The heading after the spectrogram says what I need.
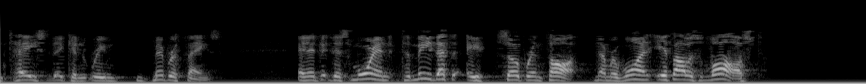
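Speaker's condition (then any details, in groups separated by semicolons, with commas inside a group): Stuttering; speech worse when really tired; blocks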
